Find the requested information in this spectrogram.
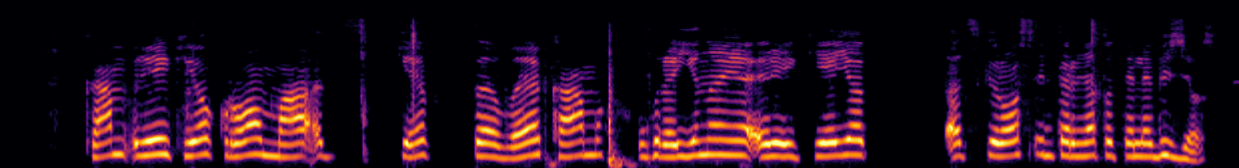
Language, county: Lithuanian, Vilnius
